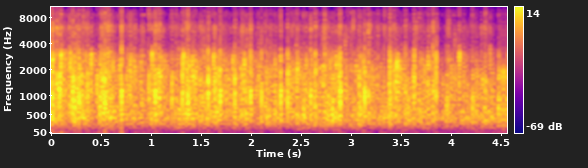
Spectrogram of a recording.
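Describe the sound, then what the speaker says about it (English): An audience applauds at a county government event, a dense, steady patter of many hands clapping for several seconds without pause. "I ask you all to give them a round of applause."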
